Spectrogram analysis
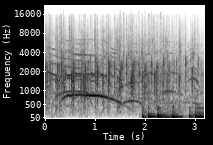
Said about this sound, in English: It's stand-up week, so put your hands together for today's comedian, Aminah Imani.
